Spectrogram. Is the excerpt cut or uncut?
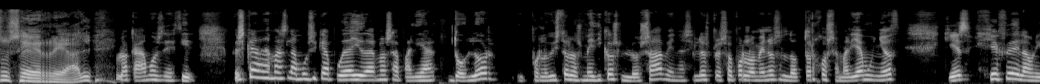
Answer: cut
